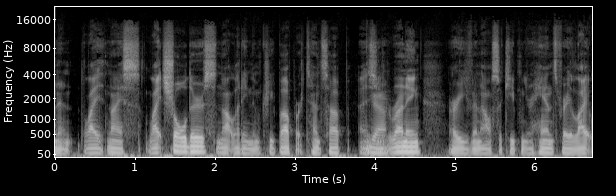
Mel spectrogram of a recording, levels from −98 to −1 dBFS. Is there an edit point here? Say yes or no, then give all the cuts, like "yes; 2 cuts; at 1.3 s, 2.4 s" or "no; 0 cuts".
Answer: no; 0 cuts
